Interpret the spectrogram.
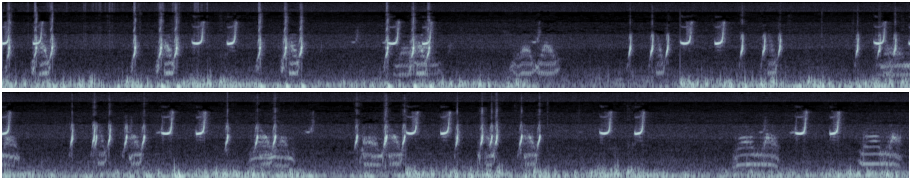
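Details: Quail calling at dawn, locally called batair: sharp, high chirping notes in quick bursts with squawky lower calls, repeated irregularly over steady low rumbling background noise.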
